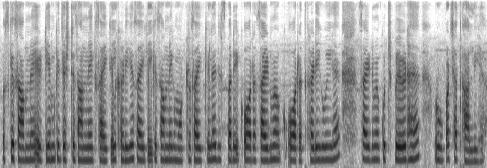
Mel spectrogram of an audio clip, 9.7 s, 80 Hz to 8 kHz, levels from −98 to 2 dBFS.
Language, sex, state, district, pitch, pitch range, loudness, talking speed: Hindi, female, Bihar, Purnia, 230 Hz, 225-235 Hz, -18 LUFS, 220 wpm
